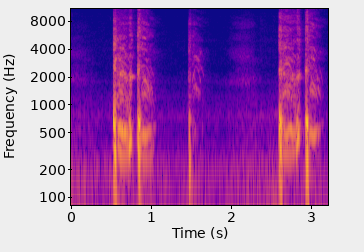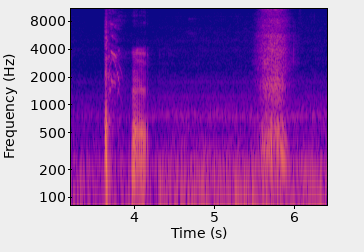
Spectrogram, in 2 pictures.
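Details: Wet double-barreled coughs with throat clicks, then a rushing nose-blow or sniff through a very congested nose; stuffy nose and sinus headache since waking, attributed to allergies, not a cold: cough with nasal congestion.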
